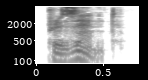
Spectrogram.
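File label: "present", British English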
